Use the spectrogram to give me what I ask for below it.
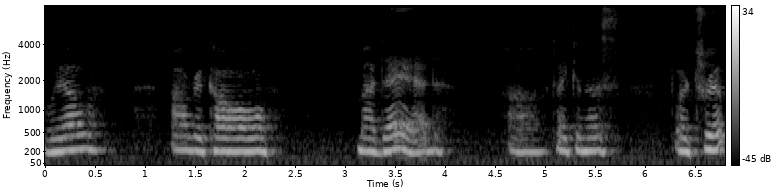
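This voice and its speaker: A woman speaks very slowly at a medium pitch, her dark, mellow tone somewhat breathy and flat in a monotone, broken by long, frequent pauses. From Alabama. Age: 90s. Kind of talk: oral history interview answer.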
